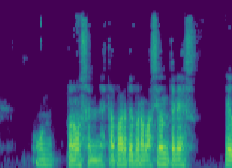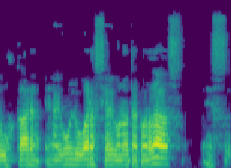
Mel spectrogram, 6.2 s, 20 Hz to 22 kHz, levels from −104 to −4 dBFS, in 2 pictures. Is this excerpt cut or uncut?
cut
